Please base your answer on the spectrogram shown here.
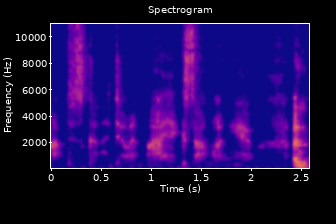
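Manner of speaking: very slow, very hushed, breathy whisper. Retelling an online video where a woman does an eye exam: imitating a whisper. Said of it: "she's just whispering the entire time".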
